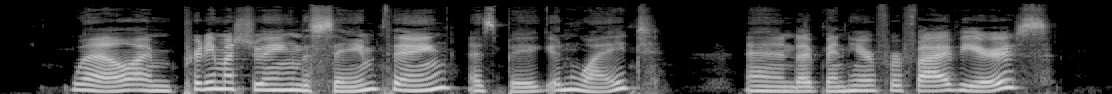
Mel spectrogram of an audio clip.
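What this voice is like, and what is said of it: Strong Minnesota accent. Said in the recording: “I'm from Minnesota ... Can you tell by her accent? ... It's probably coming out really strong right now.”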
